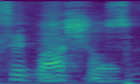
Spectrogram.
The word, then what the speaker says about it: Ceballos: Nein, ich sag Ceballos, Ceballos sage ich. Doppel-L wird ja ein Sch ausgesprochen.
